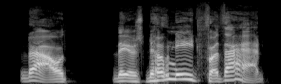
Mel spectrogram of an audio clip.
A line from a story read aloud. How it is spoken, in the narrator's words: she croaked out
